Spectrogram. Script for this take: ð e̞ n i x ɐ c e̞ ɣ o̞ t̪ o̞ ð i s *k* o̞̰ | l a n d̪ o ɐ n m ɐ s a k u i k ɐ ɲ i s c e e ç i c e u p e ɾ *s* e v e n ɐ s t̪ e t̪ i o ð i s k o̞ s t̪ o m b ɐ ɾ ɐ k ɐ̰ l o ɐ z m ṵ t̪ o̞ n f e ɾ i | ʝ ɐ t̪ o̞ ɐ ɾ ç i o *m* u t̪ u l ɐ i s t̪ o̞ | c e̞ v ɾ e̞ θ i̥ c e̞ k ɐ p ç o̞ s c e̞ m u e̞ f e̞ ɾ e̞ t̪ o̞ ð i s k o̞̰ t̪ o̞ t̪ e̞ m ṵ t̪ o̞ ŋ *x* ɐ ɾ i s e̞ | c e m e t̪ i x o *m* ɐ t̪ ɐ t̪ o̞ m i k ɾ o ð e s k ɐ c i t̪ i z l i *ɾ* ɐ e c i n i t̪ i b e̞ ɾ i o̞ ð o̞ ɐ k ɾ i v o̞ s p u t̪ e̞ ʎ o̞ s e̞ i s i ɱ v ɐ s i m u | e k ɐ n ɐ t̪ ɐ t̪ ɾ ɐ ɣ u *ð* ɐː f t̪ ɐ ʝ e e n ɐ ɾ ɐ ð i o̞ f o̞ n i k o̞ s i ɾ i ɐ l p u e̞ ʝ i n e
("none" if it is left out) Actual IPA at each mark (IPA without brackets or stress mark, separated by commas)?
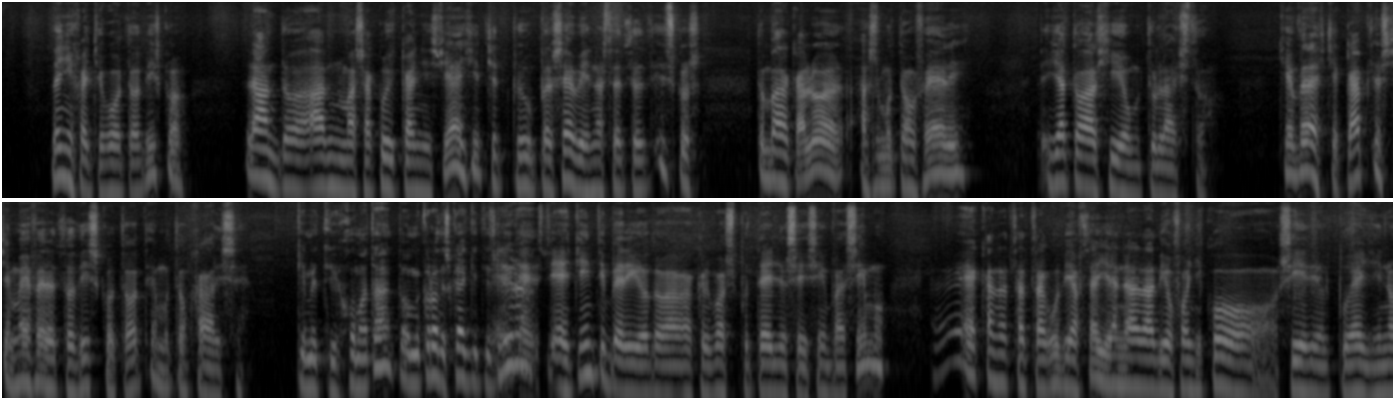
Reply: k, s, m, x, m, ɾ, ð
